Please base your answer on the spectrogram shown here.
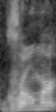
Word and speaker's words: Gromer: And from the Dallas Morning News, political writer Gromer Jeffers. Candidates, let's bring... Oh, wait. I'm sorry. His name is not Gomer Jeffers. It's Gromer Jeffers?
